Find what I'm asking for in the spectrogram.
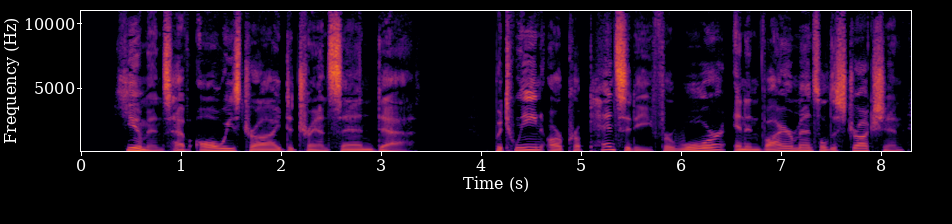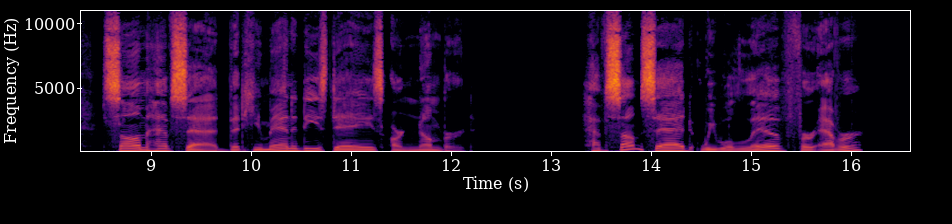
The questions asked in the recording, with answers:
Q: Have some said we will live forever?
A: No, some haven't said we will live forever.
